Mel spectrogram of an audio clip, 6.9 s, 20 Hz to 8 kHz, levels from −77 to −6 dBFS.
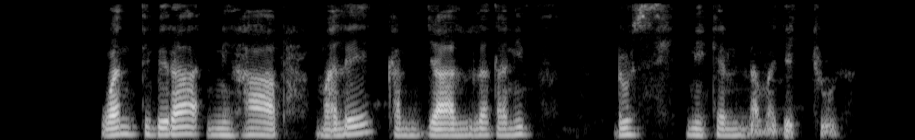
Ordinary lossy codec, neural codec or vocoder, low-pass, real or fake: MP3, 64 kbps; vocoder, 22.05 kHz, 80 mel bands, HiFi-GAN; 7.2 kHz; fake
